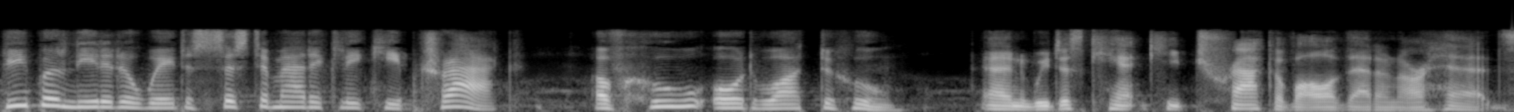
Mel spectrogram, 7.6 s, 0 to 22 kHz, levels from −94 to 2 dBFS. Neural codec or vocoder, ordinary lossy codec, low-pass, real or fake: codec, 24 kHz, 1.2 kbps, DualCodec; MP3, 48 kbps; 7.2 kHz; fake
